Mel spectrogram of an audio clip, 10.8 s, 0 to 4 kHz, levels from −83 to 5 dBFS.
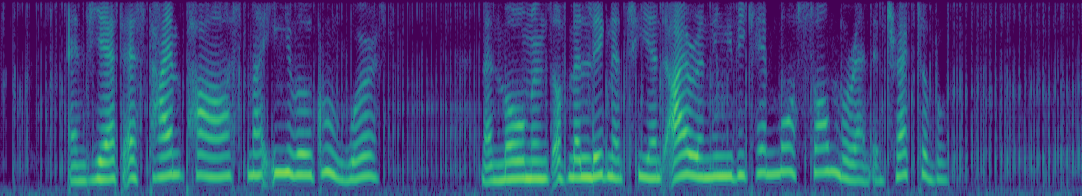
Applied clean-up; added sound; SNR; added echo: neural diffusion model UNIVERSE++.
